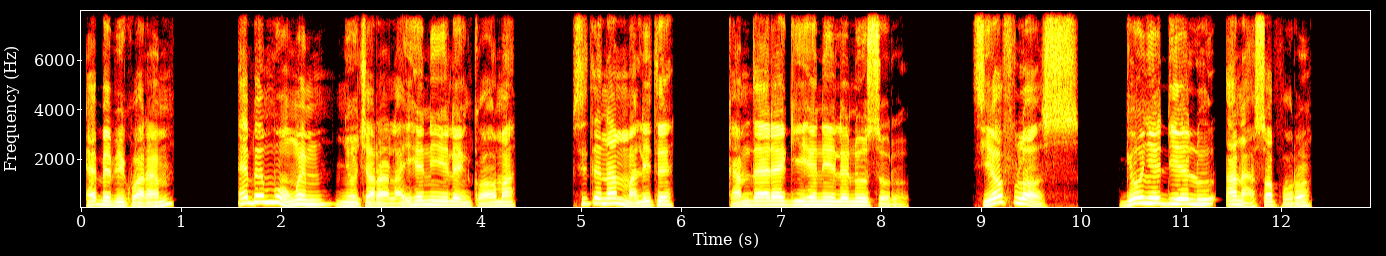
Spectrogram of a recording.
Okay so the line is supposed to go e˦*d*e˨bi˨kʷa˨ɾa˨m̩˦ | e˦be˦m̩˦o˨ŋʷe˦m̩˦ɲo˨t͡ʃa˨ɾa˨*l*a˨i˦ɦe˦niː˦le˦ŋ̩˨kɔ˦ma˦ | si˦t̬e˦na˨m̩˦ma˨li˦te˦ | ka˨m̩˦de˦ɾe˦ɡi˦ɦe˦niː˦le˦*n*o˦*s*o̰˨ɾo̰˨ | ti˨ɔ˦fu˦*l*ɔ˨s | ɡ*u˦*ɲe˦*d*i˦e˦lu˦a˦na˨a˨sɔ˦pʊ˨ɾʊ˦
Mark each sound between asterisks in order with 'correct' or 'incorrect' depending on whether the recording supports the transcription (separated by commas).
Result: incorrect, correct, correct, correct, correct, incorrect, correct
